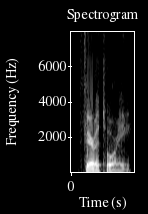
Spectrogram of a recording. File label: "feretory", American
